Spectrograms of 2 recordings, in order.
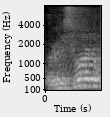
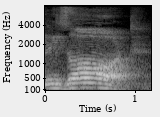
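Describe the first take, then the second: First: The middle consonant sounds like s. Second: The middle consonant sounds like z. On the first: The speaker calls it wrong. "नहीं होता रिसोर्ट" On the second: The speaker calls it right. "ये रिजॉर्ट"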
